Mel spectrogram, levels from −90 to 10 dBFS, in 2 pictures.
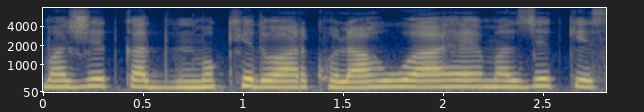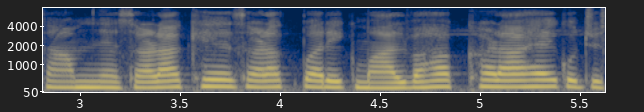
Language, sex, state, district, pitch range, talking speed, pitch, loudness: Hindi, female, Chhattisgarh, Bastar, 210-225 Hz, 235 wpm, 220 Hz, -14 LUFS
